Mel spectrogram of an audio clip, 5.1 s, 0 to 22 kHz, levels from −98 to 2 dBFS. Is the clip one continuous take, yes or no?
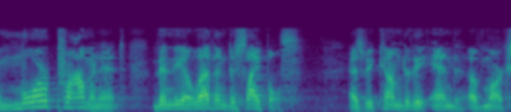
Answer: yes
